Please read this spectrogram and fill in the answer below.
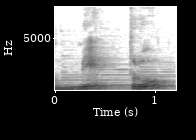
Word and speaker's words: metrô: andar num transporte chamado metrô, é bem diferente. Então, a pronúncia muda totalmente, ok? Sem o acento, metro, metro. Não tem sílaba forte. Com acento, metrô. Meio de transporte, metrô.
